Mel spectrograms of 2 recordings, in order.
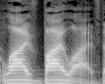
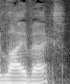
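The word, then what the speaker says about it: LiveXLive: And, and by the way, for our listeners and for you as well, that was with our partners at Live by Live. That's how you pronounce it when you say it out loud. – I can't say LiveX? – No, like South by Southwest.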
